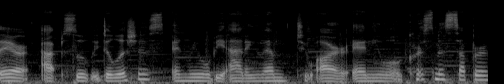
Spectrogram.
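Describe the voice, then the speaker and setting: A woman's very deep, low voice with ordinary pitch variation, music playing in the background. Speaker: stay-at-home mom vlogger. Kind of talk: casual vlog voiceover.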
